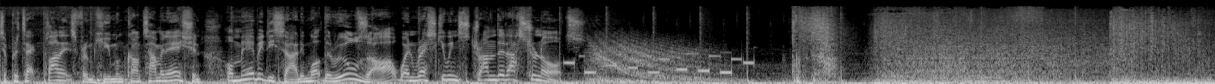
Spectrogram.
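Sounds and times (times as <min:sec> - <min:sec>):
speech: 0:00.1 - 0:08.2
short tonal beeps: 0:05.6 - 0:07.6
test rocket crashing and exploding: 0:08.0 - 0:12.1
long roaring rumble of debris: 0:08.7 - 0:12.1.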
